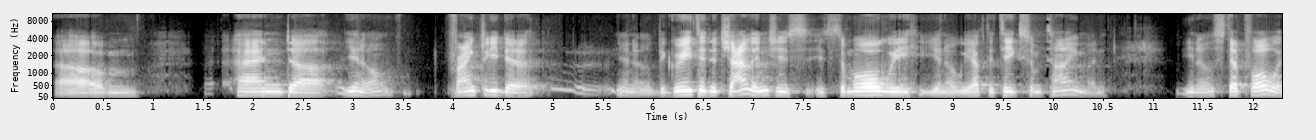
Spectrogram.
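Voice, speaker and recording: An older man from Trinidad giving a reflective conference talk, pausing often on fillers and restarting his sentences. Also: medium pitch, steady tone, creaky. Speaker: panel speaker. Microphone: microphone at a live event.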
